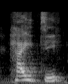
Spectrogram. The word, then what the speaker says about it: Haiti: Um so, shout out to Haitians and um and Haiti Heiy as some people would pronounce it.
